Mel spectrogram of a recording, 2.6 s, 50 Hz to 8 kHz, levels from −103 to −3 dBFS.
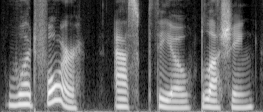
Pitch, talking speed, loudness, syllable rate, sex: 215 Hz, 115 wpm, -17 LUFS, 3.3 syllables/s, female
